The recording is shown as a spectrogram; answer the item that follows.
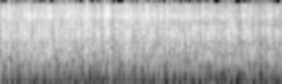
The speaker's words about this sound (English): actually, could we have a huge round of applause for the security guys? They are managing so much stuff.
